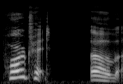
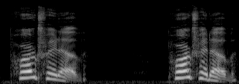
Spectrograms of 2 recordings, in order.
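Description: First: Said in the usual way. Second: "portrait of" joined, final t as a quick flap; linking with flap T. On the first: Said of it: "这样的两个单词呢". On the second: Shown as a demonstration. Teacher showing American flap T, "portrait of" linked with tapped t. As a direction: link "portrait of", tapping the t lightly. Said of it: "还会形成一个flap T".

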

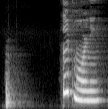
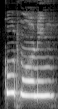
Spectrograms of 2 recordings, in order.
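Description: First: Plain-pitched, drawn-out greeting; slow hello in the narrator's own register; little prince greeting. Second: Higher, sustained sing-song greeting; roses' voice. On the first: Little prince greets the garden of roses, slow greeting. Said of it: "he said". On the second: Roses answer the little prince, high lilting greeting. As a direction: lift it up and hold it level, as talking flowers. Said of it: "said the roses". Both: A narrator's reading.

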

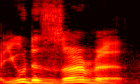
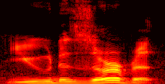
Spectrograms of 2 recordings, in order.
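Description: First: High, loud taunt with swooping pitch; mock "serves you right". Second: Higher, louder "well earned" delivery; approving praise. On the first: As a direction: jeer like a gloating classmate. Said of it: "你是活该". (模仿同学幸灾乐祸地说“活该”) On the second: Acted. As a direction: praise someone who studied hard. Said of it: "你是应得的". (称赞对方应得，语调上扬)

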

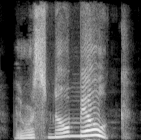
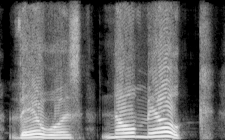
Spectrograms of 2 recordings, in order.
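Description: First: Said in the usual way. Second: "no" stressed, slow and loud; slow emphasis. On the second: Shown as a demonstration. Teacher modelling the sentence for children, emphatic. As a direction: lean on "no" slowly.

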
